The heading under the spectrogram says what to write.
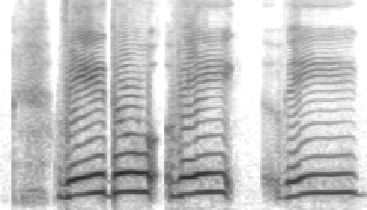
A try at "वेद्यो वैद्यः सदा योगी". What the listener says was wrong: द्यो अक्षर है ये, आधे द के साथ यो।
